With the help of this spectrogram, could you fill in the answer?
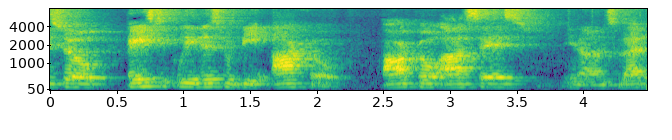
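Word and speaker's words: hago: Haco. Or not Haco, Aco. It would be Aco, because the H is not pronounced.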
